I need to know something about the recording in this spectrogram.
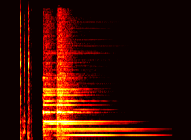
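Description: Subscribe-button animation sound effect: a quick double mouse click, then a single bell ding that rings on and fades away over about a second and a half.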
